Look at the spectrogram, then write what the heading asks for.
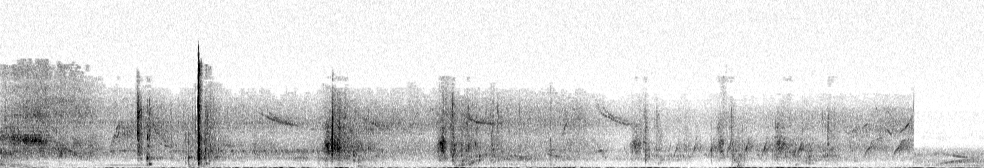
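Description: Birds calling in short falling chirps, with sharp clicks about once a second.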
